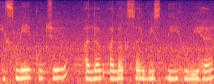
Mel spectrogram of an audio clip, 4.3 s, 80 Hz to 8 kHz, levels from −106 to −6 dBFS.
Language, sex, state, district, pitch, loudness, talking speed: Hindi, male, Rajasthan, Bikaner, 225 Hz, -15 LUFS, 110 wpm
